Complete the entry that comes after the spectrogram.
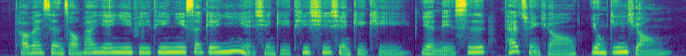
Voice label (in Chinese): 前言 客語; 彰化縣; 縣議員; 第四選舉區; 有聲公報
